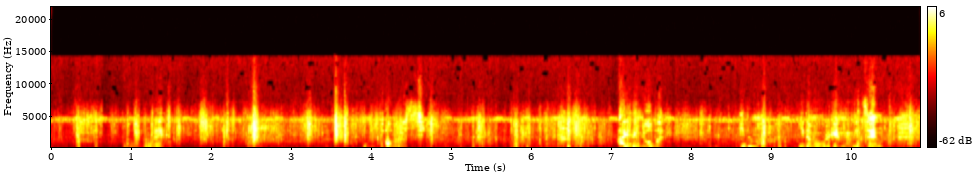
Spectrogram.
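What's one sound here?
A young woman cries out in distress nearby.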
